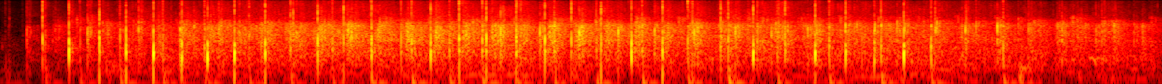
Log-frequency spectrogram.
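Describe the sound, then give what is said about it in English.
A large audience, asked to stand, applauds colleagues steadily for over ten seconds, a dense wash of clapping hands that stays full and even throughout before tapering slightly at the end. “ask them all to stand up so that you can give them a huge round of applause.”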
